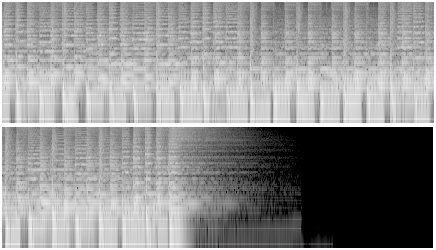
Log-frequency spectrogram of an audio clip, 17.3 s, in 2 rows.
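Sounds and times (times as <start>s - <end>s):
bal musette dance music playback: 0.0s - 13.2s.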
